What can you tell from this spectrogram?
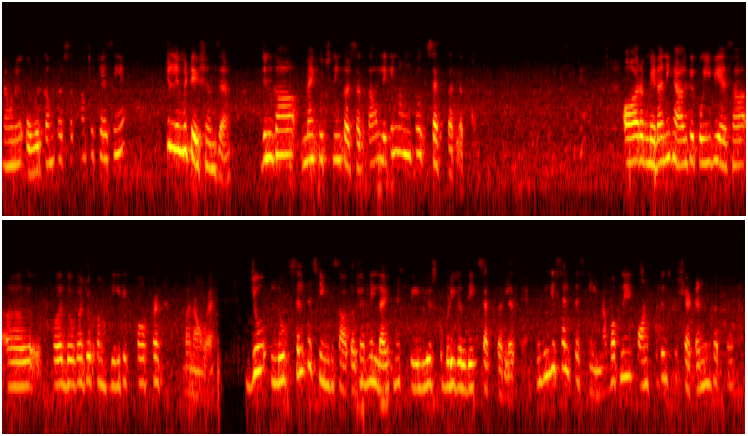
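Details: Adult speaker, Hindi with some English words; typical speech.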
